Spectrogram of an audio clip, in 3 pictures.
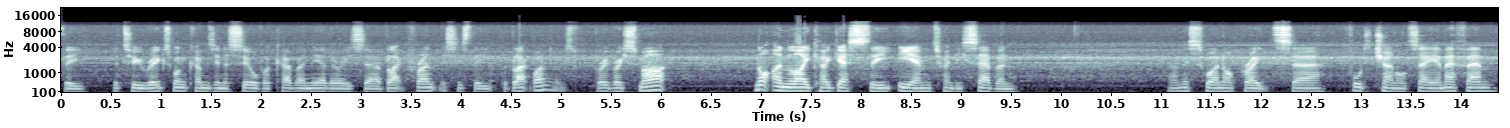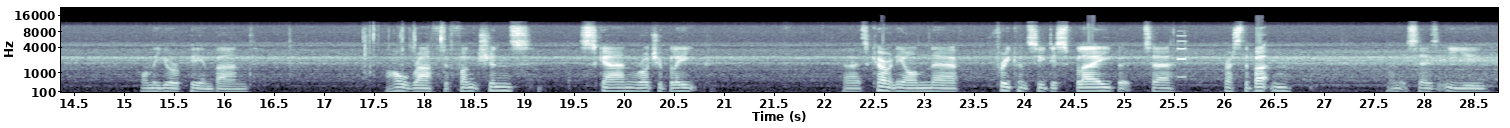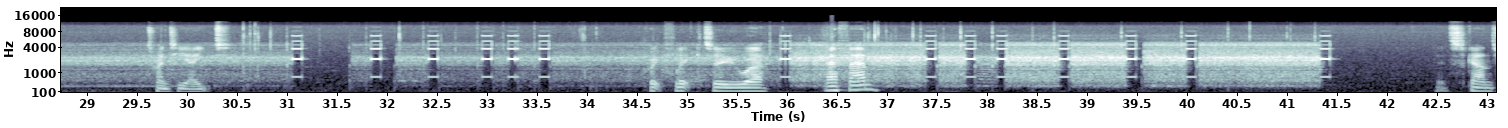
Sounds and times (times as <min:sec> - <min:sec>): Speech: 0:00.0 - 0:06.1, 0:06.9 - 0:09.6, 0:11.1 - 0:14.4, 0:15.2 - 0:16.3, 0:17.6 - 0:20.8, 0:22.2 - 0:26.7, 0:27.6 - 0:28.7, 0:29.6 - 0:30.5, 0:34.6 - 0:37.0, 0:42.5 - 0:43.0.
